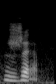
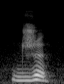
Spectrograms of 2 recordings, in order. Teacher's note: глухий Т по-перше стає дзвінким а по-друге передшиплячим також стає шиплячим а саме африкатою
